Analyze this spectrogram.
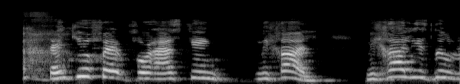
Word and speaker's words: Michal: Michal is the right pronunciation.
